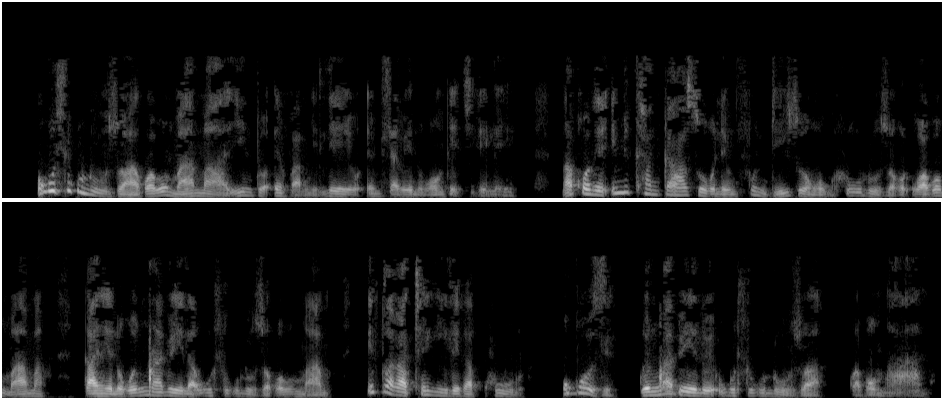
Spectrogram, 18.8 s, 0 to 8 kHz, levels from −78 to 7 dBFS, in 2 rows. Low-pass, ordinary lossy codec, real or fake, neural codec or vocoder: 7.2 kHz; MP3, 24 kbps; fake; codec, 24 kHz, 3 kbps, HILCodec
